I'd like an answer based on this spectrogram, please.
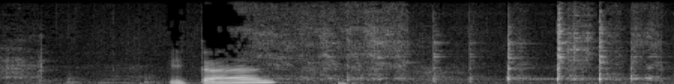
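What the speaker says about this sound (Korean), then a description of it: "여기에다가 참기름으로 볶는구나" Food stir-fries in sesame oil in a pan for abalone garlic fried rice, with scattered clinks and scrapes of a utensil against the pan under a woman's speech.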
